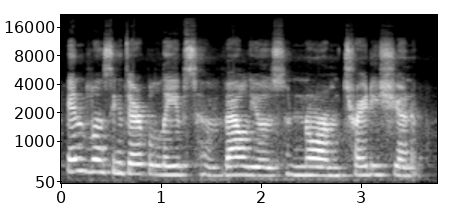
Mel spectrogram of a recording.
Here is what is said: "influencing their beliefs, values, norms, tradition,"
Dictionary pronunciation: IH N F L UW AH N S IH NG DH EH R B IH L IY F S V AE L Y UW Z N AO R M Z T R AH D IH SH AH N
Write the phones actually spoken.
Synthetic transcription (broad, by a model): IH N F L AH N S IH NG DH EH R B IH L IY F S V AE L Y UW Z N AO R M T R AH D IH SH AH N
